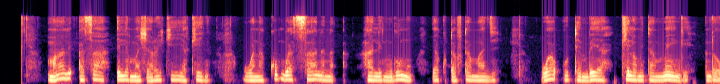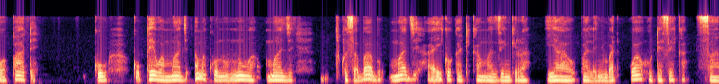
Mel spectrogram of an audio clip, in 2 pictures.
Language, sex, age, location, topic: Swahili, male, 25-35, Nakuru, health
